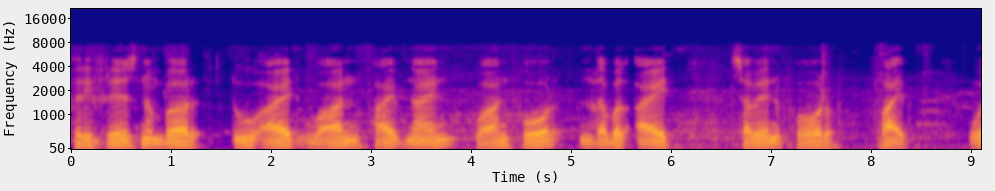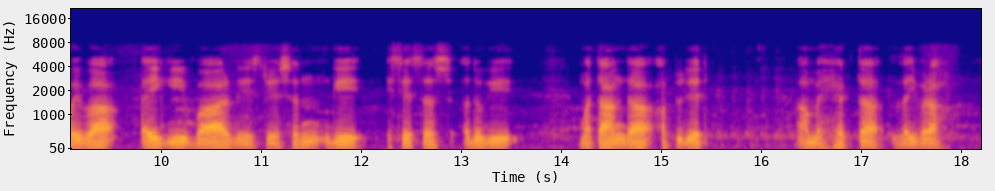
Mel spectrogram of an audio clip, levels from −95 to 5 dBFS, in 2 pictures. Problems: background sounds at intervals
